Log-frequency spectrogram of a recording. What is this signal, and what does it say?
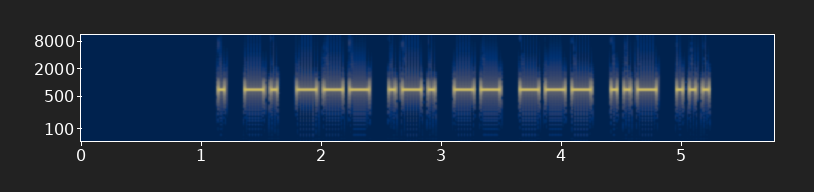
Morse code, heard as a keyed tone, about 22 wpm, 700 Hz. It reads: ENORMOUS
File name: practice / 22wpm / Eight Letter Words - 22wpm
